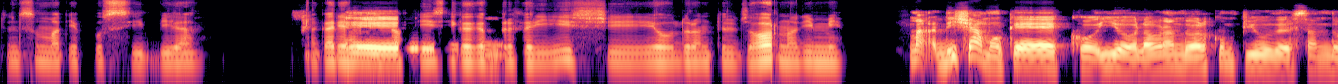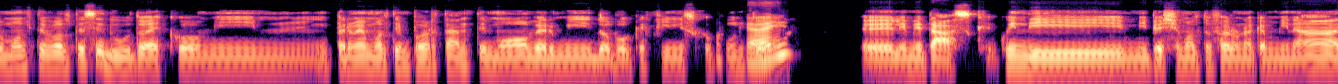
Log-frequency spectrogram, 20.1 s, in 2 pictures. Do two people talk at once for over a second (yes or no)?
no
